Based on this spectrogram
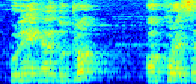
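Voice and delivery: usual speaking voice

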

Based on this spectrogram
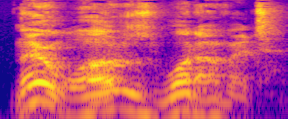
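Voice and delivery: put-on loud, high, curt old officer; gruff old commander. Commander answers young man asking about a bird, loud and gruff. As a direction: brush the question off forcefully.

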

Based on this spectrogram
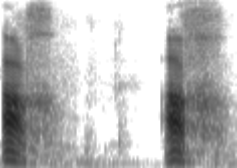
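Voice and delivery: ah with a rasping ch from the back of the throat; demonstrated ah. Shown as a demonstration. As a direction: breathe out ah, ending in a throaty ch. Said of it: "A C H sound is".

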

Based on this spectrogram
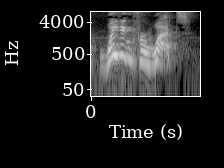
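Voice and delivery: high, slow, loud, demanding; loud rhetorical question. Acted. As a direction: fling the question out to the room. Rhetorical question at rant's peak.

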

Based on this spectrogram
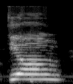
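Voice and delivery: "tion" sounded as Spanish "tión", T kept; wrong Spanish-style ending. Shown as a demonstration. Teacher shows learners the ending to avoid, mispronounced. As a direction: say "tion" letter by letter, stressed "-ón". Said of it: "no vamos a decir tion".

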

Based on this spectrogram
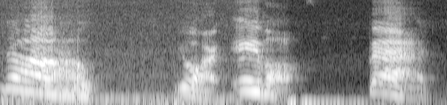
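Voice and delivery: loud, scolding yell; outraged shout. Real, not acted. Gamer yelling at a cruel villain, loud and scolding.

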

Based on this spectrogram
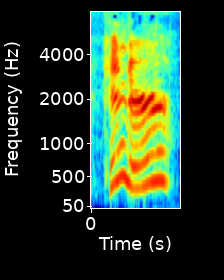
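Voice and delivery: curious high rising read. Real, not acted. Reads brand name off package.

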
